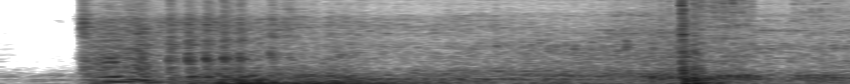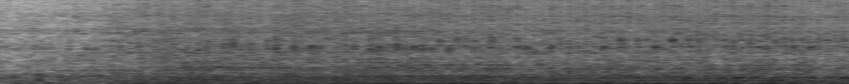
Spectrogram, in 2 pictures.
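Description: Engine cranks, catches with a quick rev, then settles into an even idle with no squeal from the belt.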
